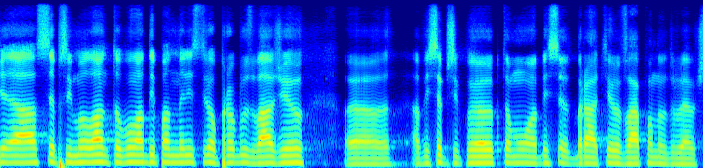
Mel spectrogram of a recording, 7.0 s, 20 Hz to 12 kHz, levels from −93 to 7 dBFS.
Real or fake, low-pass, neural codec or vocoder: fake; 10.8 kHz; codec, 24 kHz, 0.9 kbps, WavTokenizer, large speech release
